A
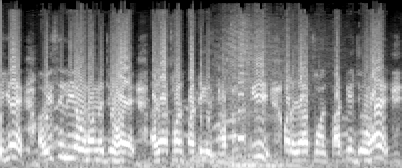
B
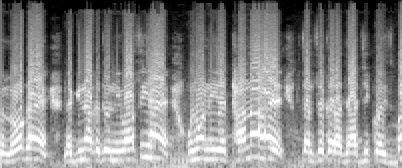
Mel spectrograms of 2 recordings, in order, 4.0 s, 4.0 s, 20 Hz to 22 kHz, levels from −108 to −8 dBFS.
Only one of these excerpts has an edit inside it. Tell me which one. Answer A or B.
A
